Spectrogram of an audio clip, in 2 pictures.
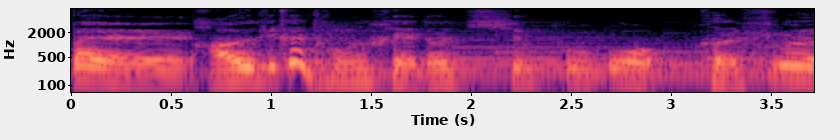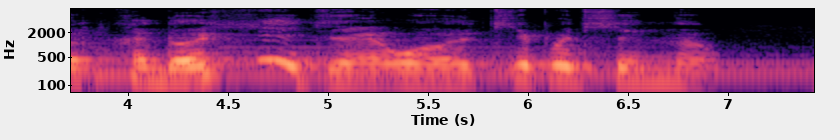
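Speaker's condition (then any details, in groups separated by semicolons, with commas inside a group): Cerebral palsy; earns a living with keyboard and mouse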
